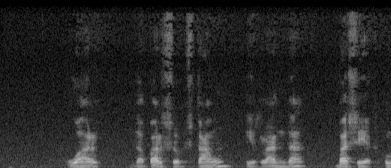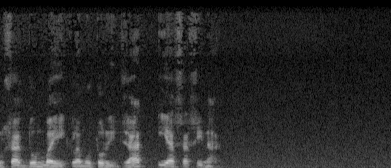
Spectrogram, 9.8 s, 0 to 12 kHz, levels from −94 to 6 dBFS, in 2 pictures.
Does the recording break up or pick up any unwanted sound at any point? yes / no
no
